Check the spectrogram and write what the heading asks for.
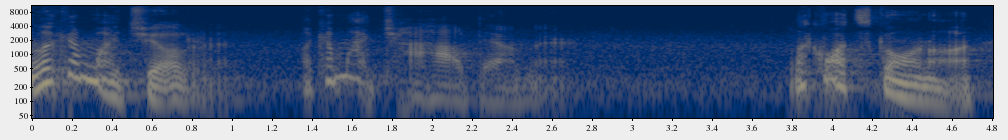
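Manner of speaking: soft, lightly voiced proud father; tender proud whisper. God looking down at his children, lightly voiced soft pride. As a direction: murmur with quiet fatherly pride.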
